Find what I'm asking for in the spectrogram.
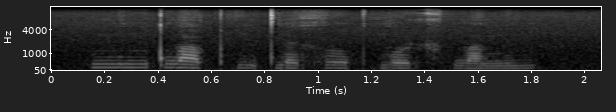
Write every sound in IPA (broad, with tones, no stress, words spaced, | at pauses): n̪i˦ŋt̪wä˥˨pʰḭ˨˩t̪jɛ˦ xɤ˦pʰjo˨ʊ̯ʈ͡ʂʰwa˨˦n i˨˦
